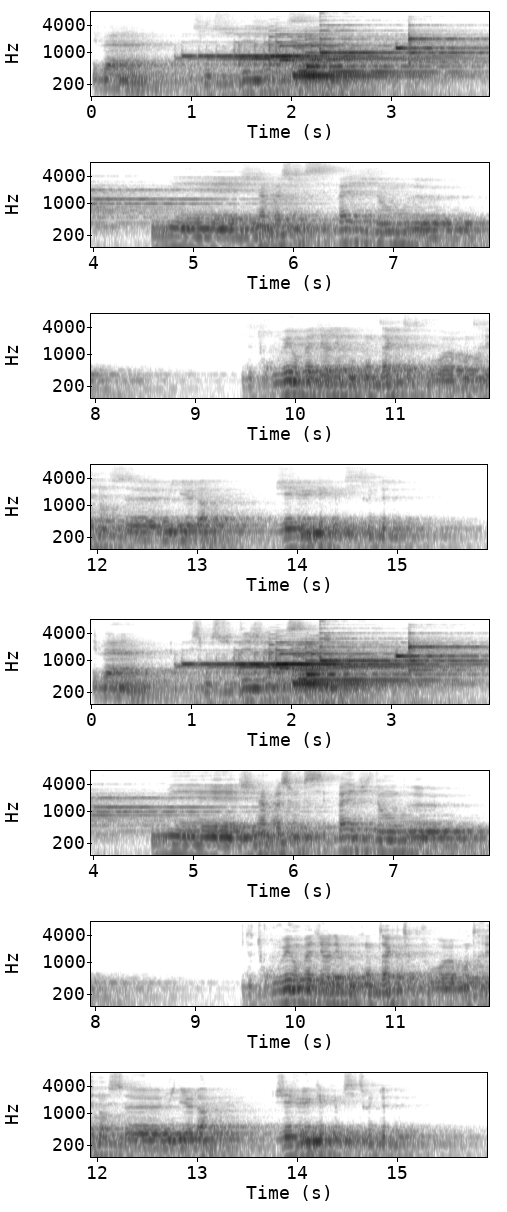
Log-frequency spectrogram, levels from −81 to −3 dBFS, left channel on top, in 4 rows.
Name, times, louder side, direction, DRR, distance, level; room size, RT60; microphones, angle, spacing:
voice 1, 0.0-0.5 1.0-2.5 4.6-7.7 9.5-13.1 13.8-14.9, right 2 dB, 80° right, 0 dB, 2.3 m, -33 dB
sound 1, 0.8-4.8, right 4 dB, 10° right, 0.8 m, -22 dB
19.5 x 7.0 x 9.1 m, 2.3 s
head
